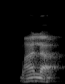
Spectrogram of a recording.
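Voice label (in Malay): "malak", Malay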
